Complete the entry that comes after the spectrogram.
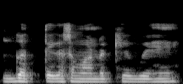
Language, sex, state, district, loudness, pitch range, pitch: Hindi, male, Uttar Pradesh, Shamli, -19 LUFS, 130-140 Hz, 135 Hz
